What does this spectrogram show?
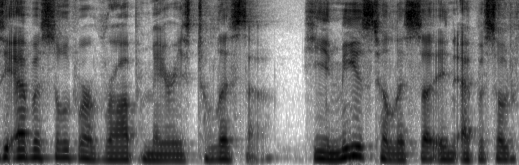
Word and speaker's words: Talisa: You know, Tissa. Tissa. It rhymes with Shalissa.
